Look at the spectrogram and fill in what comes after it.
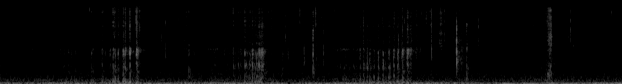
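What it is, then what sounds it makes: Bar of soap being shaved. A solid black bar of soap is shaved with a gold knife, making soft, dry scraping and crisp flaking sounds as thin flakes fall off. Short bright scratches come in uneven bursts over a low, steady rumble. The bar is briefly turned in the hands between strokes.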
